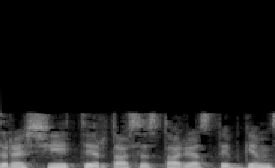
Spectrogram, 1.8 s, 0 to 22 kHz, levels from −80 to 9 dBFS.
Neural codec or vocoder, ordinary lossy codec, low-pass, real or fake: none; MP3, 32 kbps; 7.2 kHz; real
